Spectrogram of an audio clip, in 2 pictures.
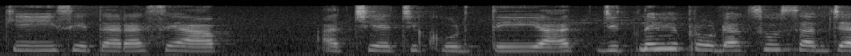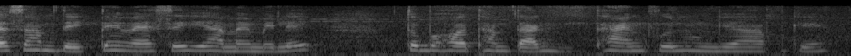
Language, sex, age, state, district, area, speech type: Urdu, female, 18-30, Telangana, Hyderabad, urban, spontaneous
